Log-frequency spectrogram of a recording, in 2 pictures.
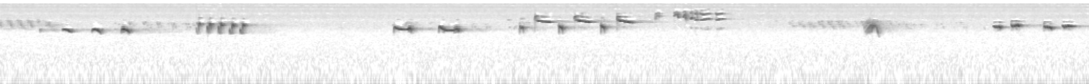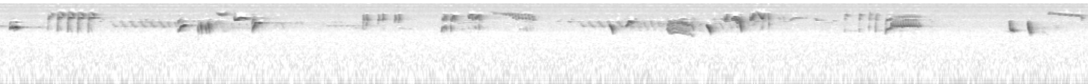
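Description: Songbirds singing in the forest: short, high chirps, quick trills and rising and falling notes, in brief phrases every second or two with short gaps between.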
